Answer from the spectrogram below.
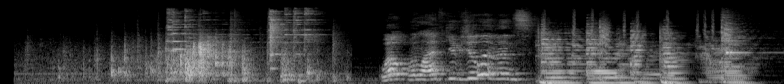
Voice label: well when life gives you lemons funny cereal vine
